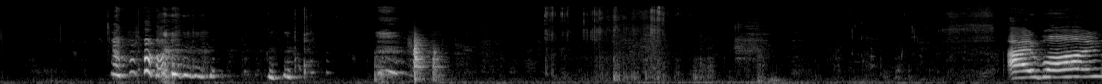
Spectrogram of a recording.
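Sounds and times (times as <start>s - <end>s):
crisp shell crunching and chewing: 4.9s - 7.4s.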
